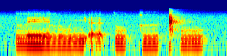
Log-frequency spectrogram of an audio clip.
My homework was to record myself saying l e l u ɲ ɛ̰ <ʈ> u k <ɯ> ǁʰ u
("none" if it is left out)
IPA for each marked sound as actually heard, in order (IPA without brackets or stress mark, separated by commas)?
t̪, ɯ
